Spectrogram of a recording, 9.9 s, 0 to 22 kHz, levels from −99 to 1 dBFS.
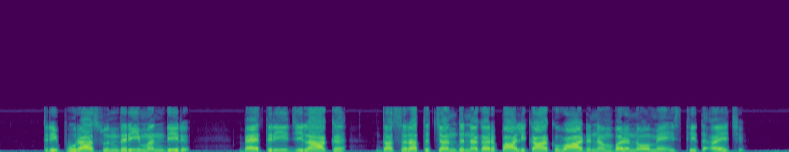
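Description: From start to finish the speech sounds dull and gurgly, with nothing above about 6.5 kHz and a grainy, watery texture on top. That's likely MP2 compression starved of bits, which fits a rate around 48 kbps. Layer II splits the sound into 32 sub-bands and shares out bits between them. Here the top bands get switched off entirely, bands flicker on and off, and the ones left are coarsely quantised.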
